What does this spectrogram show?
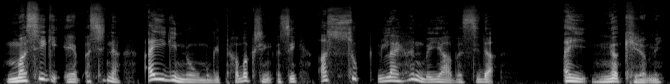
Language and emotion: Manipuri, surprised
